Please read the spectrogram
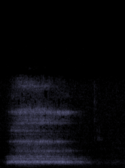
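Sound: deep breathing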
